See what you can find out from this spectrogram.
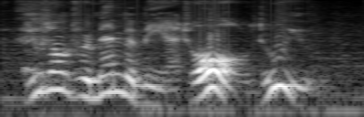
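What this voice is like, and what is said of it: Old Geppetto-like character voice. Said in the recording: “Why did his voice change? ... He sounded like Geppetto from Pinocchio.”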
